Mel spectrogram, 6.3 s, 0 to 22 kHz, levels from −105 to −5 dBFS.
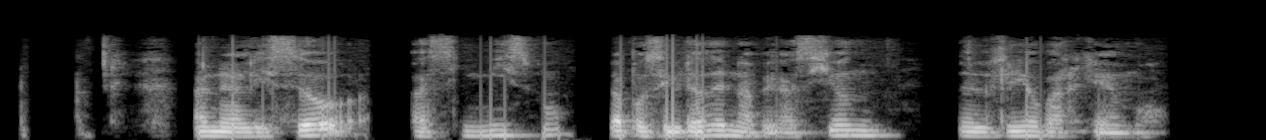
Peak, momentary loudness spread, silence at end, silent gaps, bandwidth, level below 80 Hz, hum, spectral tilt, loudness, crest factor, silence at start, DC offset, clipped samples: -10 dBFS; 19 LU; 0.55 s; 0.15-0.37 s, 0.88-0.96 s, 1.86-2.05 s, 2.95-3.05 s, 4.61-4.79 s; 8 kHz; -58 dBFS; none; -6.5 dB/octave; -29 LUFS; 20 dB; 0.1 s; under 0.1%; under 0.1%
